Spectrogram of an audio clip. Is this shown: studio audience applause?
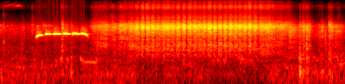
no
